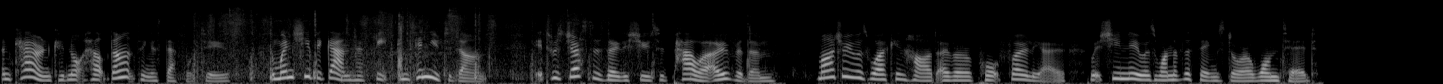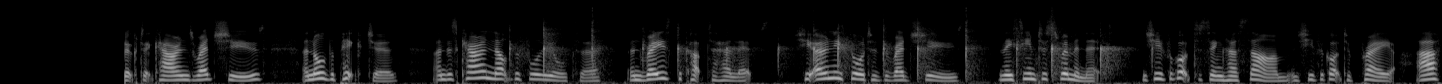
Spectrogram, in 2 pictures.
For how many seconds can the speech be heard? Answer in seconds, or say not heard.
26 s.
